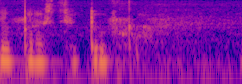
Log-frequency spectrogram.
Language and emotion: Russian, neutral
